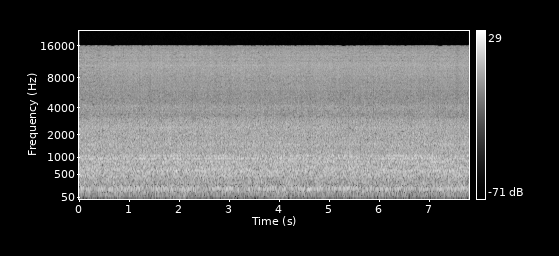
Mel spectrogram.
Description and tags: Jet Plane Wind Noise Loop of a KC-135 Stratotanker 3
Wind sound around a camera filming the refueling of jet fighters from a KC-135.
bomber, flight, loop, motor, pilot, repeating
